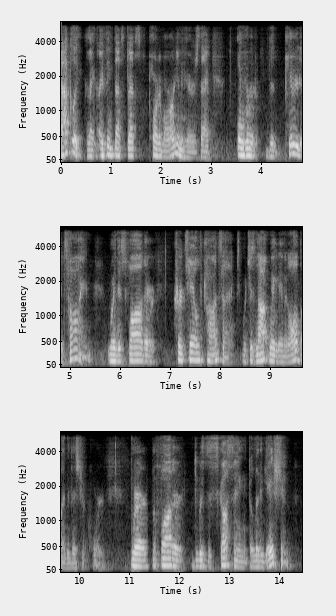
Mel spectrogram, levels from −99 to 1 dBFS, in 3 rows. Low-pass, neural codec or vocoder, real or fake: 5.4 kHz; codec, 44.1 kHz, 2.6 kbps, SNAC; fake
